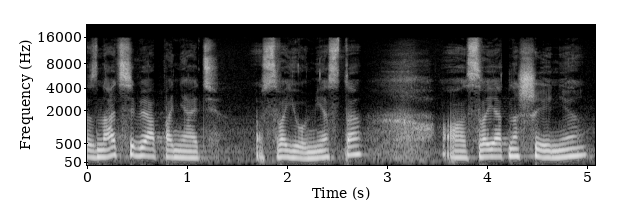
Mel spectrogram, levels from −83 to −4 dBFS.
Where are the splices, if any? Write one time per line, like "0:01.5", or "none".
none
